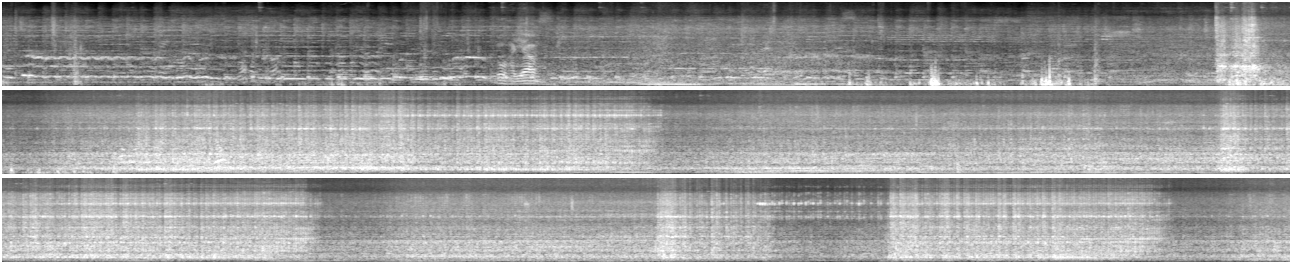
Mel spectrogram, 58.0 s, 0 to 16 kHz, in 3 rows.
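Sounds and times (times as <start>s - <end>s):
milling machine whine: 4.7s - 57.9s
rough rattling cutting noise: 18.1s - 56.4s.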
